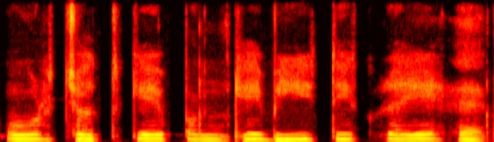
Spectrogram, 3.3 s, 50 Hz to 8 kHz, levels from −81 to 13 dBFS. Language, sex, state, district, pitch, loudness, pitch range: Hindi, female, Uttar Pradesh, Shamli, 260 Hz, -16 LUFS, 250-265 Hz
